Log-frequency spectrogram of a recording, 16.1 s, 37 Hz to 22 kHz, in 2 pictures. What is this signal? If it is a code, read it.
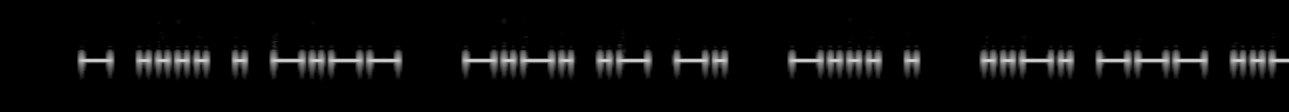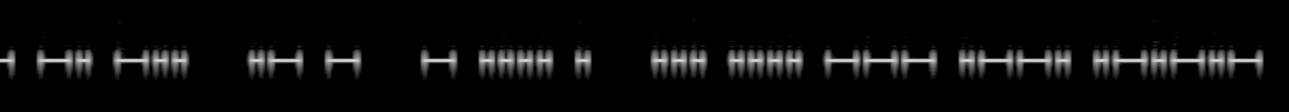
Morse code, heard as a keyed tone, about 20 wpm, 700 Hz. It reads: THEY CAN BE FOUND AT THE SHOP.
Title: Sentences from Top 1600 Words 20wpm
